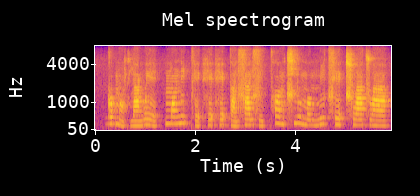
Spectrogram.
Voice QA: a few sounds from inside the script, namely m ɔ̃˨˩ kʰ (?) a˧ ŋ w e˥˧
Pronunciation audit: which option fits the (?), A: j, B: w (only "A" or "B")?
A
